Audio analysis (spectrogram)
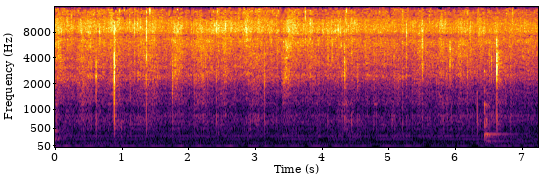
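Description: Ghevda bhaji sautéing with turmeric and homemade red chilli masala, a continuous soft sizzle broken by spatula scrapes and taps against the pan, with a brief low hum near the end.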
